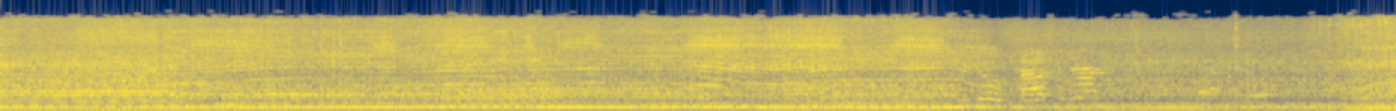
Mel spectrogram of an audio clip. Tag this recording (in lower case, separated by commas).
speech, vehicle, outside, rural or natural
